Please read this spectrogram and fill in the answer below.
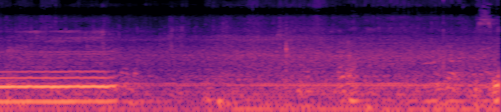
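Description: Male voice chanting a Sufi devotional poem holds one long steady note, which ends about a second and a half in. A quieter stretch follows with only a faint held tone and hall noise.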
